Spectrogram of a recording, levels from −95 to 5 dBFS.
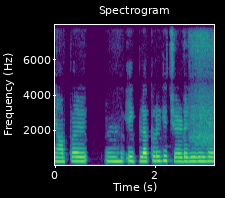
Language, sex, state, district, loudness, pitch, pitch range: Hindi, female, Delhi, New Delhi, -17 LUFS, 240 Hz, 240-250 Hz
